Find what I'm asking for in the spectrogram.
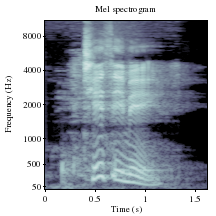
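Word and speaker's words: tithimi (τίθημι): So, in case you like any of this kind of stuff, the Greek word is this word here, tithimi. All right. And in English, we would spell it like this. That's a long E.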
